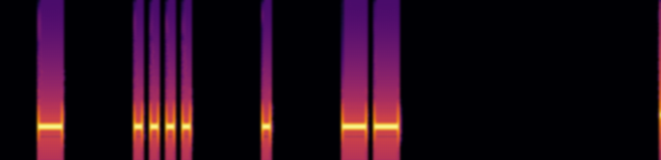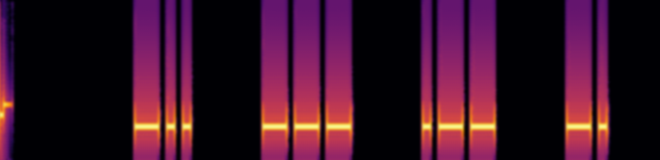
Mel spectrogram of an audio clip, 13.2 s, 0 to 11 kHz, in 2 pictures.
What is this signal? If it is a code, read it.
Morse code, heard as a keyed tone, about 15 wpm, spaced as for 9 wpm, 700 Hz. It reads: THEM DOWN
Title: 3x Character Spacing - Top 100 Words - 15wpm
